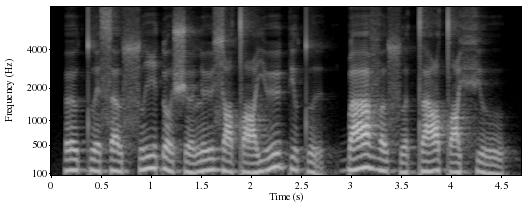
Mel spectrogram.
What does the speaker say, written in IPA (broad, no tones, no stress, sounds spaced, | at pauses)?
ɵ tʷ e s ɐ sʷ i ɗ o ʃ ɵ l ʉ z ʉ tˤ a j ʉ pʲ u tʷ ɨ | ɡ͡b a v ɐ sʷ ɐ t a tˤ o fʲ u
